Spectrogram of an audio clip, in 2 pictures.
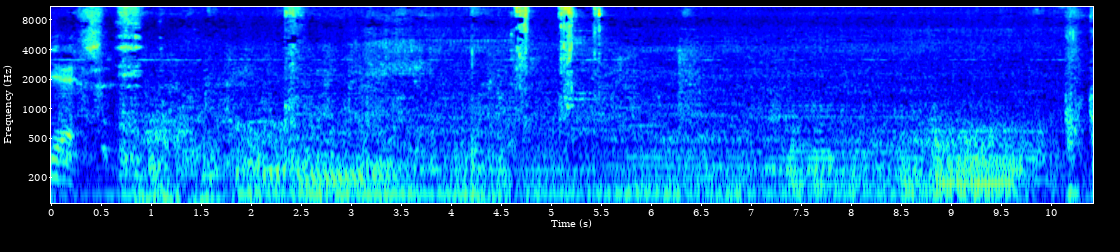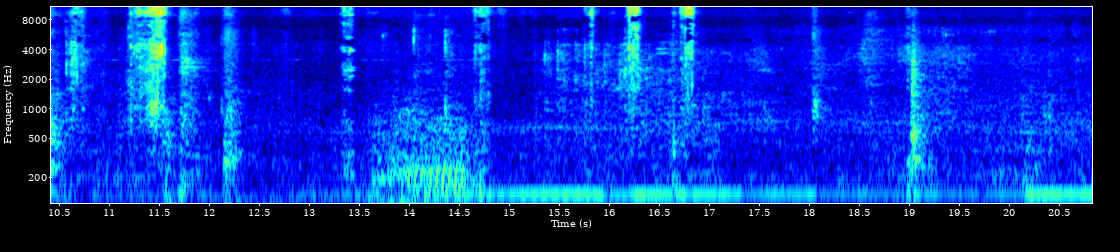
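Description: Bricklaying close up: a steel trowel scraping mortar and bricks being knocked into place, with sharp taps and knocks scattered through. Under it runs a steady low engine hum.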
